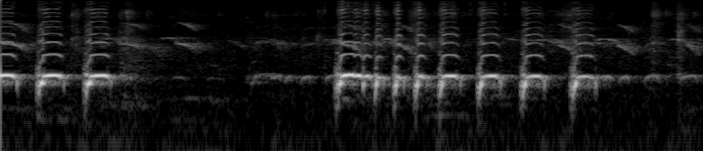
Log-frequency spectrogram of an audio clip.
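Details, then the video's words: Zebra dove (perkutut) song: two short hollow coos, a pause, then a rapid series of about eight clipped, ringing notes. "Pancingan Perkutut Manggung"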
